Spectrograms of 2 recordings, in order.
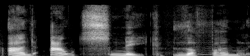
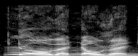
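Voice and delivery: louder, bluff greeting; loud ogre; 5 semitones higher, 11 dB louder, slower than usual. Acted. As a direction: bellow through the door. Ogre bangs on door.

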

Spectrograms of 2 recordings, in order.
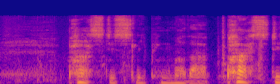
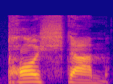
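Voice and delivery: louder, hard cold order; icy command; 3 semitones higher, 11 dB louder than usual. Acted. Giant repeating his order, cold and forceful. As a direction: say it like ice, no patience left. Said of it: "The giant's voice was colder than the night".

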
